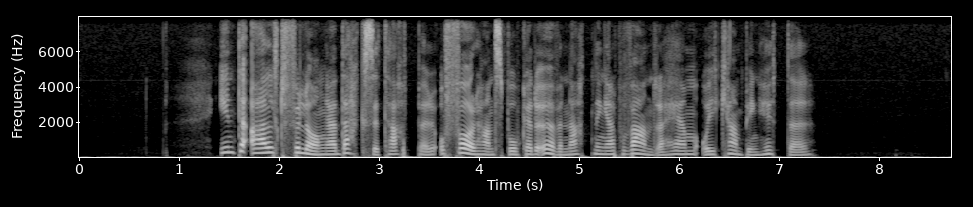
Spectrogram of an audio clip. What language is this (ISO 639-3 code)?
swe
